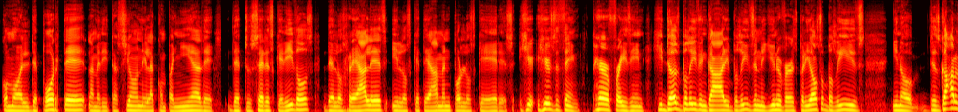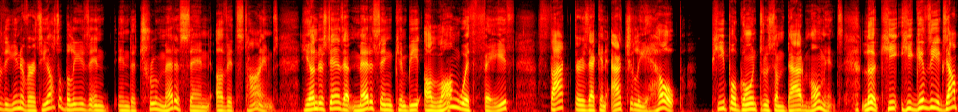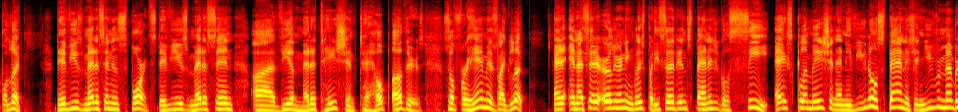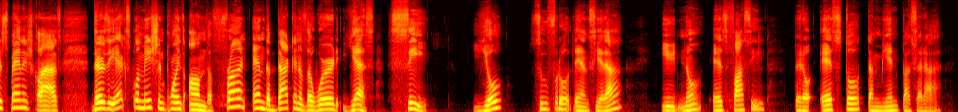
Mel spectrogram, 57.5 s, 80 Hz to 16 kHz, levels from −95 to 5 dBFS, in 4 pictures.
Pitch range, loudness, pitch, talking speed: 140-185 Hz, -22 LUFS, 160 Hz, 175 wpm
